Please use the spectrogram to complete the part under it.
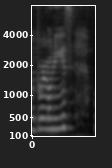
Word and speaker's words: Brownies: And different countries have their own different versions of the Brunies, which is also spelled Brownies. So if I say Brownies, I mean the Brunies.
